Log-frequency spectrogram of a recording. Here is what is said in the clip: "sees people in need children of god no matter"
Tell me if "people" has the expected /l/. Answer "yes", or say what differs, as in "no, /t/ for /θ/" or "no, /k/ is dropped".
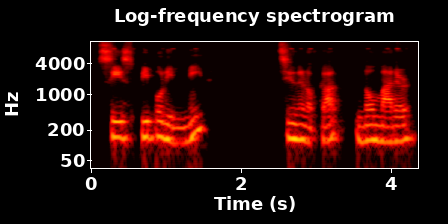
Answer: yes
